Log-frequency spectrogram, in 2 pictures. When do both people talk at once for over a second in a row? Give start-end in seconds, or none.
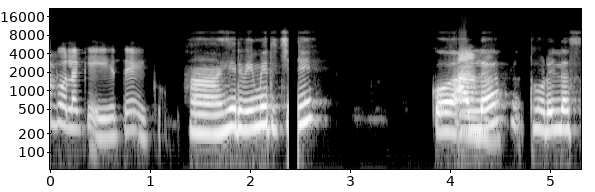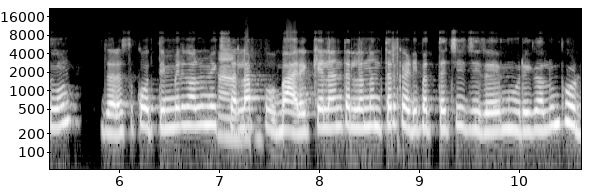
none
